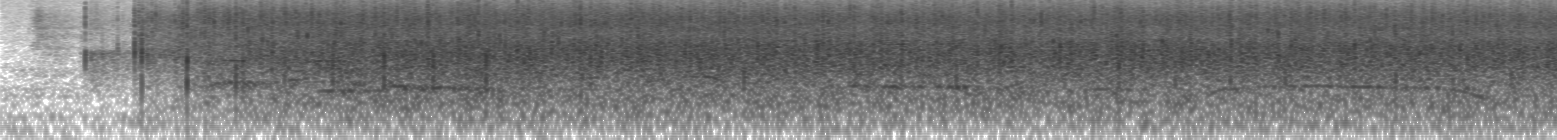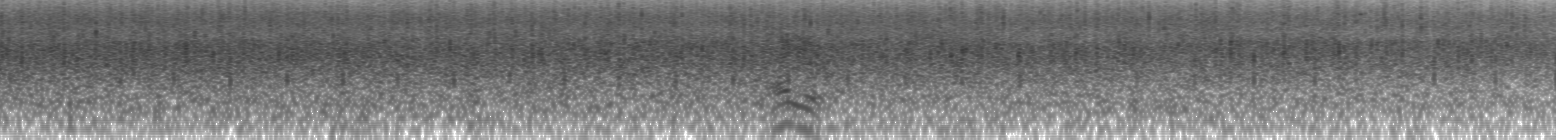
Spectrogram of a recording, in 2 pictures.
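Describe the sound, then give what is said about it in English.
An audience bursts into sustained applause after a song, starting suddenly and staying loud and steady, a dense wash of clapping hands with a few faint whoops and voices mixed in. “They would cheer for me if you didn't, so you don't have to if you don't want to.”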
